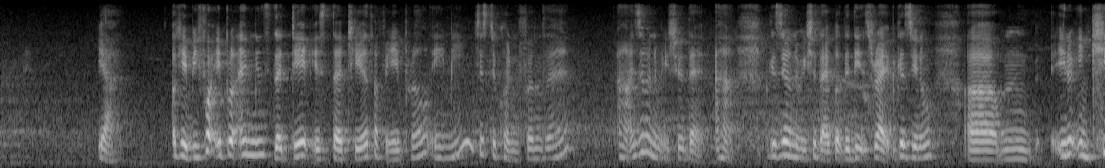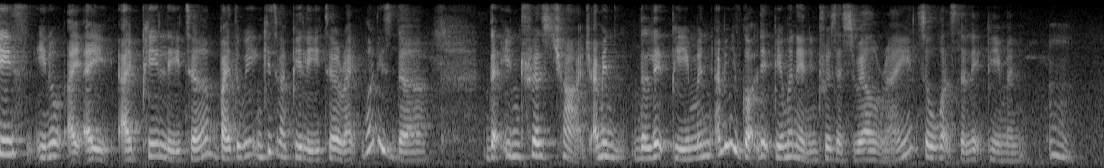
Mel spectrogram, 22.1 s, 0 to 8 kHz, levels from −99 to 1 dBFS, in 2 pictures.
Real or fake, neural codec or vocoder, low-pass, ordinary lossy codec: fake; vocoder, 44.1 kHz, 128 mel bands every 512 samples, BigVGAN v2; 7.2 kHz; none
